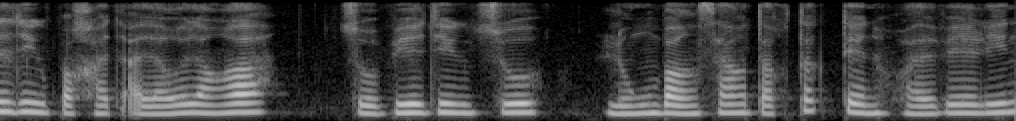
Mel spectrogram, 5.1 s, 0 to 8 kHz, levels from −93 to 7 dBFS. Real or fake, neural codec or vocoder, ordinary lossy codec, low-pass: real; none; none; 7.2 kHz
